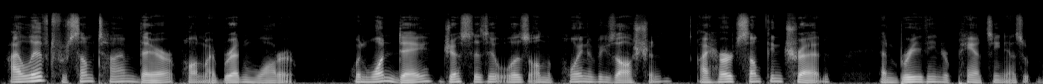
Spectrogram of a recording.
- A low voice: Yes, low, 115 Hz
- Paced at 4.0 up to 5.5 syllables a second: Yes, 5.2 syllables/s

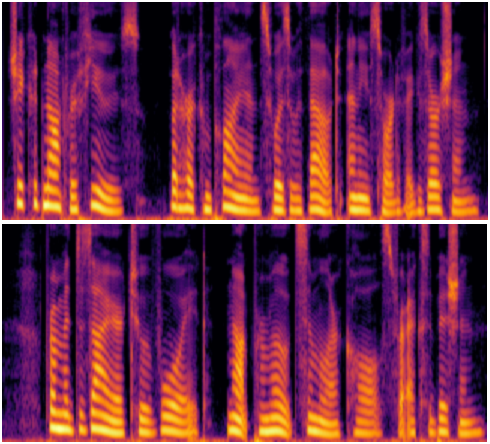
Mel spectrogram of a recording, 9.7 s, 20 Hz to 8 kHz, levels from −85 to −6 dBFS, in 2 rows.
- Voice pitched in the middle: Yes, medium, 170 Hz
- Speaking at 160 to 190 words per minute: No, average, 150 wpm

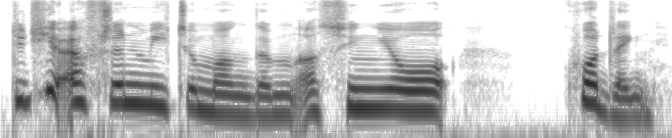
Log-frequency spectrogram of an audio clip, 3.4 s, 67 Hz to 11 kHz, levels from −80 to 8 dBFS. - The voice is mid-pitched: No, high, 200 Hz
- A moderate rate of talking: Yes, average, 145 wpm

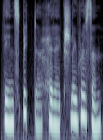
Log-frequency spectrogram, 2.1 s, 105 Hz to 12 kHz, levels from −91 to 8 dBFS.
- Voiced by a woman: Yes, female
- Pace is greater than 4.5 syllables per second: Yes, 4.9 syllables/s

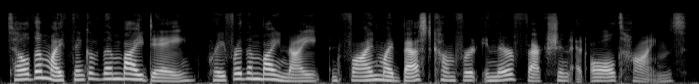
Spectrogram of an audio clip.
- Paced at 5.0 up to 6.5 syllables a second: No, 4.5 syllables/s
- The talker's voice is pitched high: Yes, high, 195 Hz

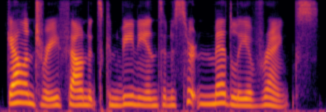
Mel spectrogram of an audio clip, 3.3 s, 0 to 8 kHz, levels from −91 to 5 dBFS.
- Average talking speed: Yes, average, 185 wpm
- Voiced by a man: No, female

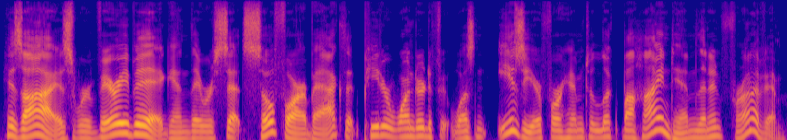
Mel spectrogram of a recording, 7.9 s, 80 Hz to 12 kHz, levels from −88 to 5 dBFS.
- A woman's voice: No, male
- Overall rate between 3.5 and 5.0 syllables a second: Yes, 4.9 syllables/s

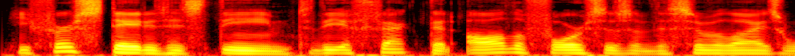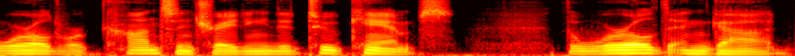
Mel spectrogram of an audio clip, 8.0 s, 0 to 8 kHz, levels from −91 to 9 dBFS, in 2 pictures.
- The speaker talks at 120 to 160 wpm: No, average, 180 wpm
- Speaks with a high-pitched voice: No, low, 105 Hz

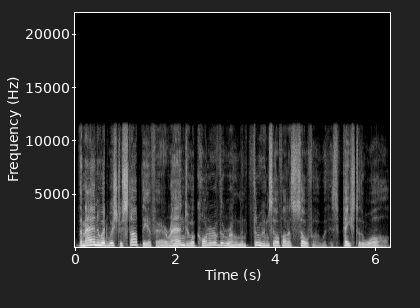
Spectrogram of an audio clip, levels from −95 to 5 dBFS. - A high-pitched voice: No, medium, 165 Hz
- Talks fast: Yes, fast, 265 wpm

